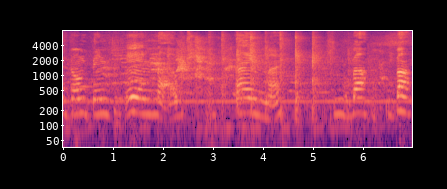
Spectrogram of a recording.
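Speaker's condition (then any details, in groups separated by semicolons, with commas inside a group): Cerebral palsy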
